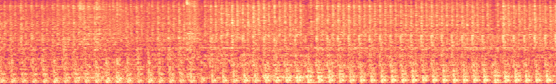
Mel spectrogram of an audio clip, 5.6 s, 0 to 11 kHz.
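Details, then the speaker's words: 1961 IH Cub Cadet Model 70, 7 hp Kohler single, restarted on choke at half throttle: steady idle with fast tinny clatter over each firing pulse, not the engine, likely the fuel tank or sheet metal rattling; engine runs well. "But she runs good. It's not the engine rattling."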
